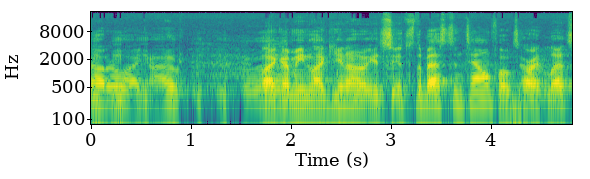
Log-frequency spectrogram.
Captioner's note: laugh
